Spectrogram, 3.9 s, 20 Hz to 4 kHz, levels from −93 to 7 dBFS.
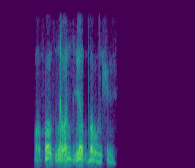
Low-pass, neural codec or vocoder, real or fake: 3.6 kHz; autoencoder, 44.1 kHz, a latent of 192 numbers a frame, MeloTTS; fake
